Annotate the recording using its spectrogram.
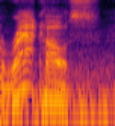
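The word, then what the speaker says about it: Rathaus: in our city hall is called the rat house and it sounds like you're saying rat house and that's exactly how it's pronounced and the first time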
